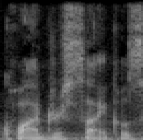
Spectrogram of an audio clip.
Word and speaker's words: quadricycles: That's how vehicles often called quadricycles appeared. That's not a deliberate mispronunciation on my part. The beginning of the term really does sound like quadri, and this term was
